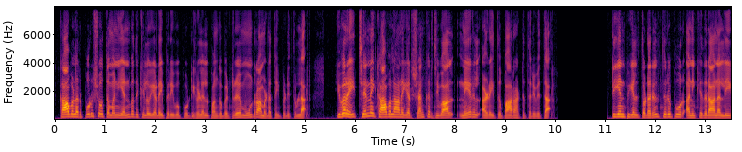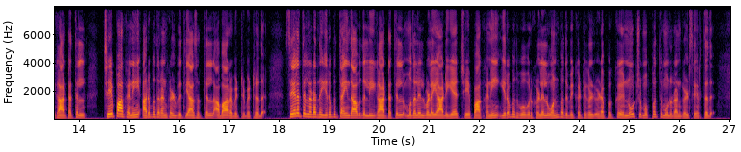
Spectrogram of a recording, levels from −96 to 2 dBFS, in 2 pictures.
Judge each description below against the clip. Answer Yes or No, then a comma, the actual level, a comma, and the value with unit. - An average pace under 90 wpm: No, average, 115 wpm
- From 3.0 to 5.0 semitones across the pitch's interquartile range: No, wide, 5.6 semitones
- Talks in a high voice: No, low, 135 Hz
